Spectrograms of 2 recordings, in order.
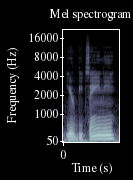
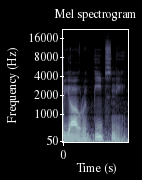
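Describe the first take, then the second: First: The word is run together as one unit. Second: The word is slowed and split into syllables.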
